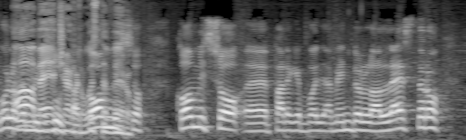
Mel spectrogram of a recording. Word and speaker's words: Commisso: Manuel Moroni mi comunica che Rocco Commisso, perché non è commisso, lo pronuncia correttamente, quindi finiamo dicendo Commisso.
